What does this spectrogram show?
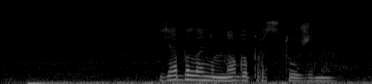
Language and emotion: Russian, neutral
